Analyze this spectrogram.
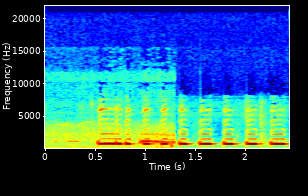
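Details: Zebra dove (perkutut, merbuk) champion song used as a lure to attract birds: after a brief buzzy start, a run of about eight low, mellow, staccato coos repeated in quick, even rhythm.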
